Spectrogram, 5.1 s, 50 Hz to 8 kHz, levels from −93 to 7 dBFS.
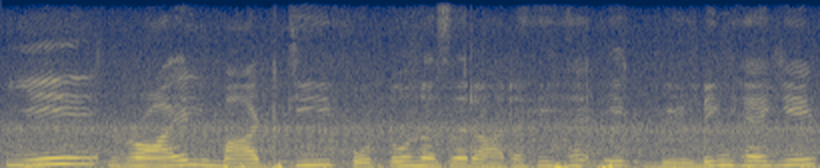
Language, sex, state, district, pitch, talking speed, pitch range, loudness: Hindi, female, Punjab, Fazilka, 190 Hz, 150 wpm, 170-220 Hz, -17 LUFS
